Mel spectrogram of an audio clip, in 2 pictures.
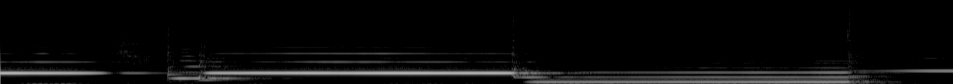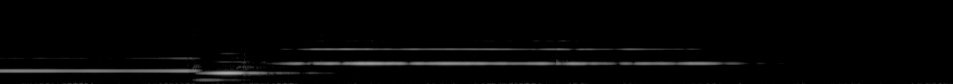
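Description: Solo bass clarinet playing sustained notes of a contemporary piece. A loud held high note breaks off briefly and resumes, then gives way to a quieter low note, a soft middle note and a long, quiet high note that fades out near the end.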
